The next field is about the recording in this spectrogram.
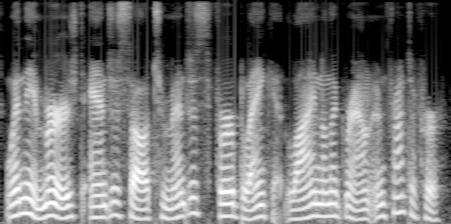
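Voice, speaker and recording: A woman reading a children's story aloud in an expressive, deliberate storytelling manner. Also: sits low. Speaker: children's story-time reader.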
